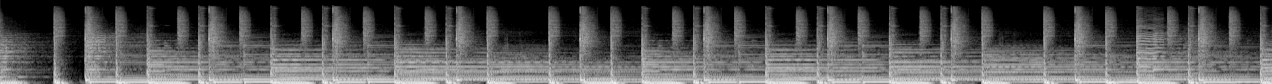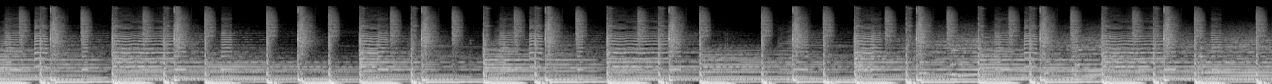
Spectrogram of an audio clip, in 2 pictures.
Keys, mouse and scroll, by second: 0.5 click, 12.4-13.7 drag, 17.2 click, 17.9 click.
